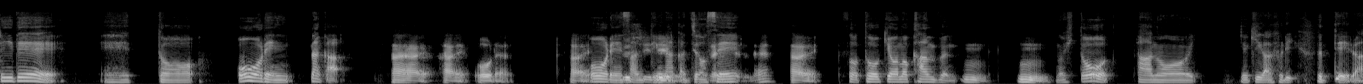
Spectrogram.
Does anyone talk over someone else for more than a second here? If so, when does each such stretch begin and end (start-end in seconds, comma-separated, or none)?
5.9-7.5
